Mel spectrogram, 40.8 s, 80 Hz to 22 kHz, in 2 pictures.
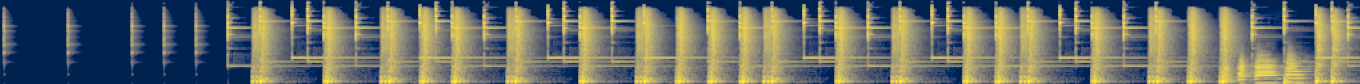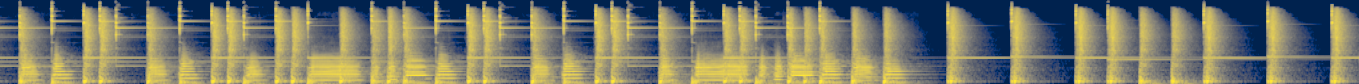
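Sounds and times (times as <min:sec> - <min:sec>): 
percussion: 0:03.4 - 0:40.7
rock trombone: 0:18.3 - 0:20.0, 0:20.7 - 0:21.6, 0:22.6 - 0:27.7, 0:28.4 - 0:29.3, 0:30.3 - 0:34.3.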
